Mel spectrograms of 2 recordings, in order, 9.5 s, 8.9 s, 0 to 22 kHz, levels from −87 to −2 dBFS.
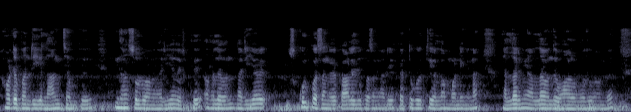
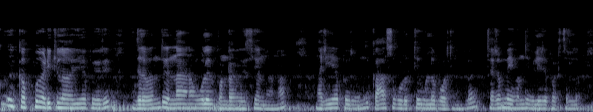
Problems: constant background noise, low volume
